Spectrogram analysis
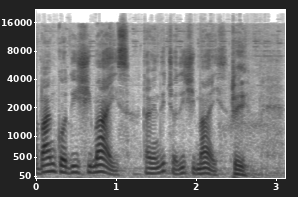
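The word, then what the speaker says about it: Digimais: Creo que lo voy a pronunciar bien. El banco se llama Banco Digimis. Está bien dicho. Digimis. Sí, Digimis, que es un banco que le pertenece a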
